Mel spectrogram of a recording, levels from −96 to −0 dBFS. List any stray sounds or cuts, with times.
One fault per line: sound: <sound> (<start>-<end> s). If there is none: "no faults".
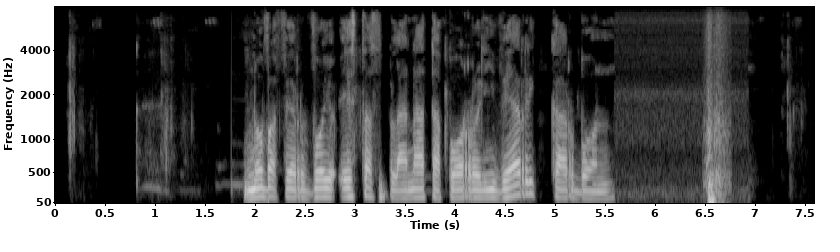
sound: whoosh (6.5-6.8 s)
